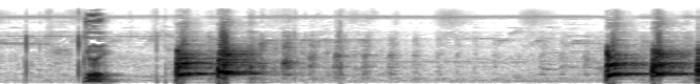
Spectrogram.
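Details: A German Shepherd barking at birds gives deep, harsh barks in short bursts, with a steady high whine in the background.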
